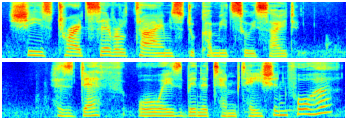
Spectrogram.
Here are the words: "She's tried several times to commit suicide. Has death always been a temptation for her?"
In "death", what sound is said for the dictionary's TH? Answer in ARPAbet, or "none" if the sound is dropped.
TH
